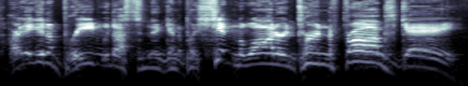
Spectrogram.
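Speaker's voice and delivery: paranoid shout, high and loud; mock-panicked outburst; hammed-up fearful rant. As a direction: build into a conspiracy-nut yell. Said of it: "See, here's the fear".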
